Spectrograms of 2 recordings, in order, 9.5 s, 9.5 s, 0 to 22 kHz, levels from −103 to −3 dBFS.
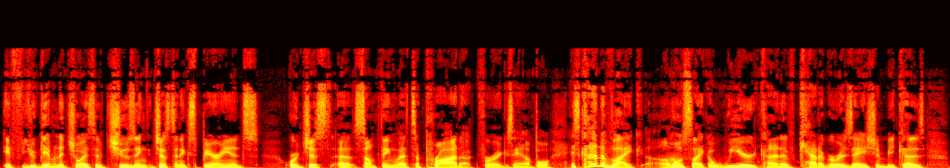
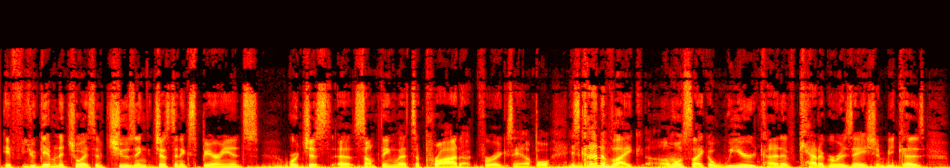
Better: first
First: none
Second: wind noise on the microphone; occasional gusts; 15 dB below the speech

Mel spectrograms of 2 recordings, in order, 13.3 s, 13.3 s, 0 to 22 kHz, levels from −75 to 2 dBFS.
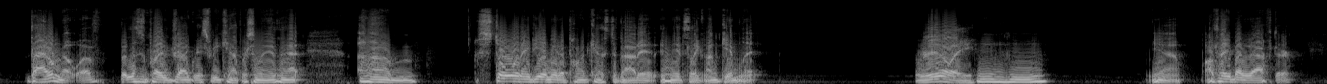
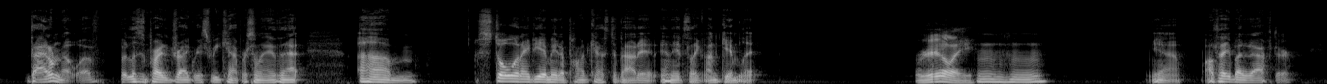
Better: second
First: distortion; heavy; 6 dB below the speech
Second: none

